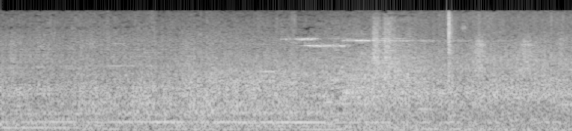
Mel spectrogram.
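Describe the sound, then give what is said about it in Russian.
Bus pulling up at a stop, with a loud, steady low engine rumble throughout and a few faint, high brake squeals toward the end. “Автобус подъезжает.”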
